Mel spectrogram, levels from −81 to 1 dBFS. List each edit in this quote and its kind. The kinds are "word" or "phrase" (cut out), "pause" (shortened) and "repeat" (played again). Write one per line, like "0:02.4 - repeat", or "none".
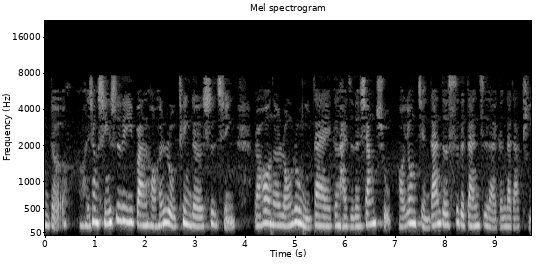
0:07.0 - pause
